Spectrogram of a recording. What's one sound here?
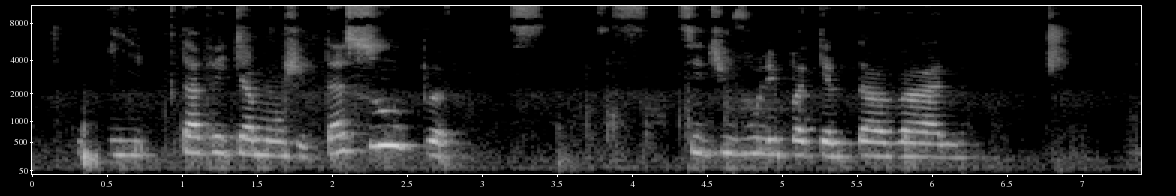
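A young girl speaks calmly and close by.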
